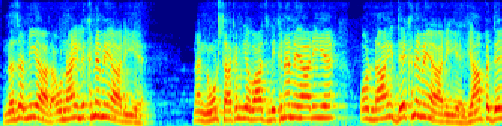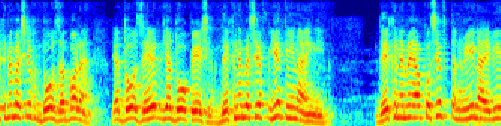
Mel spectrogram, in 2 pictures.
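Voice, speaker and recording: A man teaching Quran recitation rules, explaining patiently and repeating himself, with slow drawn-out recited examples. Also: very high-pitched. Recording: tinny phone-like sound.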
